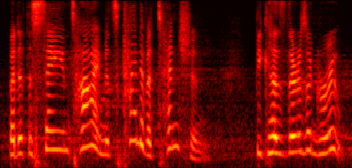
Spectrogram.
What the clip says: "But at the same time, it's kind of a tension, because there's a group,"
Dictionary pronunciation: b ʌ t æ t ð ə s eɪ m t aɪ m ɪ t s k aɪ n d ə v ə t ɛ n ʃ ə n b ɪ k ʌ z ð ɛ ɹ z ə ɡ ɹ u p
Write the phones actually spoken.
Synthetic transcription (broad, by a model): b ʌ t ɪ t ð ə s eɪ m t aɪ m ɪ t s k aɪ n d ə v ə t ɛ n ʃ ə n b ɪ k ʌ z ð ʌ ɹ z ə ɡ ɹ u p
